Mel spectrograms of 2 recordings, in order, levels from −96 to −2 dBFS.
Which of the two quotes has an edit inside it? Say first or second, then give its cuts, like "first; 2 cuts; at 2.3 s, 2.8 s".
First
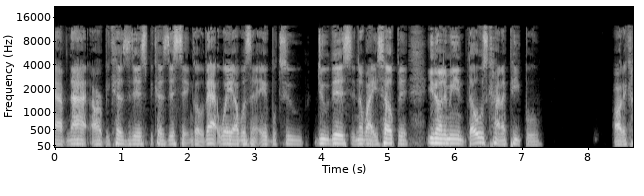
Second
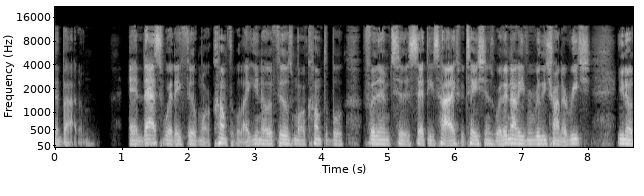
first; 1 cut; at 3.8 s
